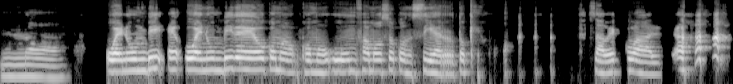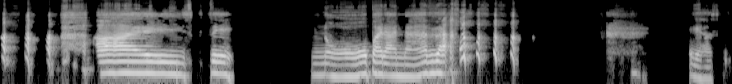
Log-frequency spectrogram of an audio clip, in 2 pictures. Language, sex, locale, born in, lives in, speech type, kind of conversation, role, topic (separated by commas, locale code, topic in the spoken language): Spanish, female, es-VE, Spain, Spain, conversation, podcast, host, ¿Cómo puedes expresar tus límites sin ofender a los demás?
